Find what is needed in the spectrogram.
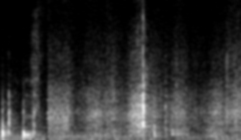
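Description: Cardboard box being opened with a few sharp clicks, then plastic packaging rustling and crinkling as it is handled, with a sharp crackle about one and a half seconds in.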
